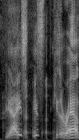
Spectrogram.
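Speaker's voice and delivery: high, squeaky dodge; mock innocent fib; evasive cover. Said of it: "I'm like".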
